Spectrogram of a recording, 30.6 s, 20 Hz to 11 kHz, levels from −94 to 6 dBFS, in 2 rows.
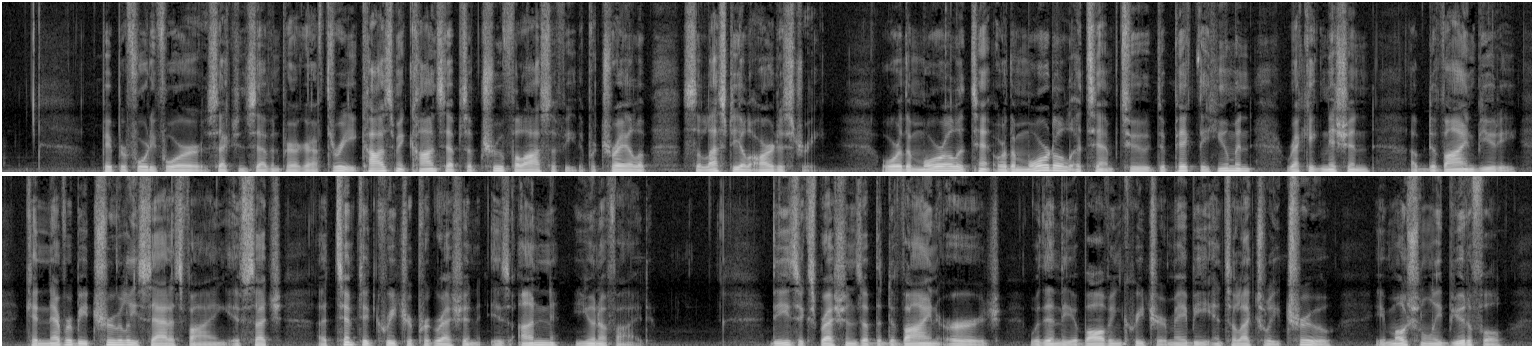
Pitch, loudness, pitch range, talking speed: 105 Hz, -21 LUFS, 95-120 Hz, 120 wpm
